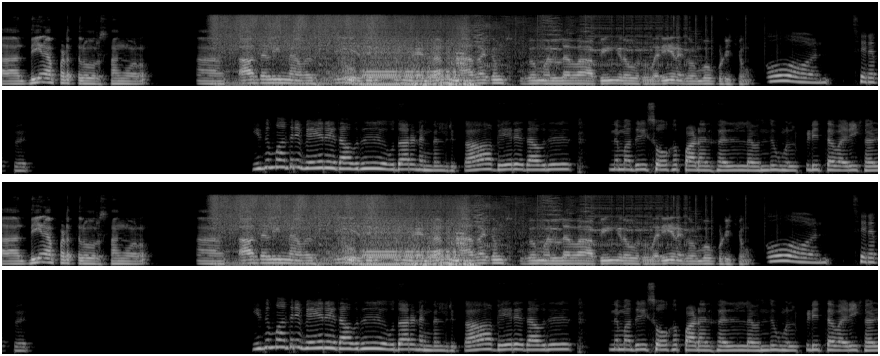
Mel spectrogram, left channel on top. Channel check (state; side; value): identical; both; correlation 1.00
